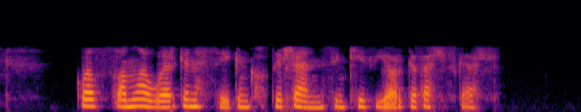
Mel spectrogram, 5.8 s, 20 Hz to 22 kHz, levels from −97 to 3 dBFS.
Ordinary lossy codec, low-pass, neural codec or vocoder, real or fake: AAC, 16 kbps; 7.2 kHz; none; real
